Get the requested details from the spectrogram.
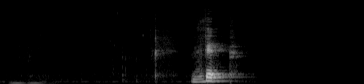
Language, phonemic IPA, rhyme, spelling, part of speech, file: Dutch, /ʋɪp/, -ɪp, wip, noun / verb, Nl-wip.ogg
- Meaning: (noun) 1. hopping 2. seesaw 3. lever on a drawbridge 4. a short period, a jiffy 5. sexual intercourse; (verb) inflection of wippen: first-person singular present indicative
